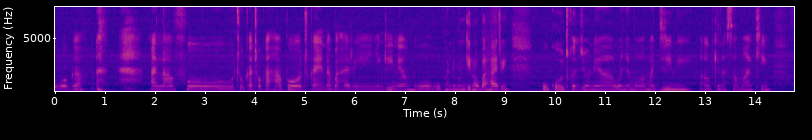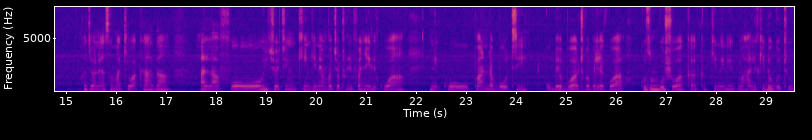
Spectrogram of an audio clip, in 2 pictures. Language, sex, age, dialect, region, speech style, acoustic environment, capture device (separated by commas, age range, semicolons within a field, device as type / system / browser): Swahili, female, 25-34, Kenya - Nairobi Sheng-influenced, Kenya, focused, appliances; silence, desktop / Windows / Chrome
